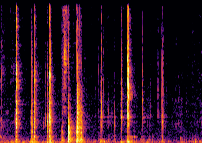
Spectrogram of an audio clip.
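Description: Hard plastic clicking and tapping as the toy robot's grey plastic guns are handled and fitted against the figure: a dozen or so sharp, irregular clicks over the first two and a half seconds, then near quiet.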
